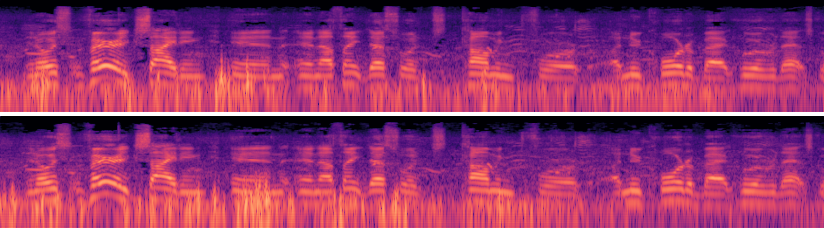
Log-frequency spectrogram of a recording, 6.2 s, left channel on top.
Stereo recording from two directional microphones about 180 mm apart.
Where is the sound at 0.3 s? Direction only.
10° left (ahead or behind).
